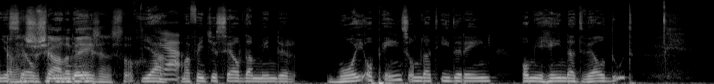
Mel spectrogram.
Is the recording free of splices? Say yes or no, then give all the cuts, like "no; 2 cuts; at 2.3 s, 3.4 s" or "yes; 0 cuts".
yes; 0 cuts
